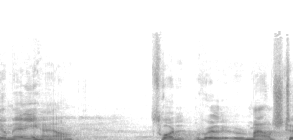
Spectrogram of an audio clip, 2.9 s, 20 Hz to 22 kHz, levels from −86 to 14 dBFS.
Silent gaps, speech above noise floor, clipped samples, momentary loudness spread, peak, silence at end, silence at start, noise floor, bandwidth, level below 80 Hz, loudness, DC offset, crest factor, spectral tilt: none; 26 dB; under 0.1%; 10 LU; -18 dBFS; 0 s; 0 s; -60 dBFS; 17 kHz; -68 dBFS; -34 LUFS; under 0.1%; 16 dB; -4.5 dB/octave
